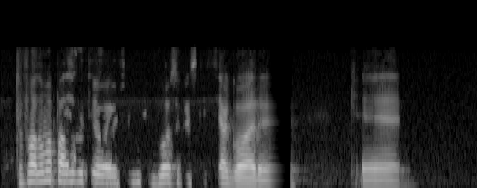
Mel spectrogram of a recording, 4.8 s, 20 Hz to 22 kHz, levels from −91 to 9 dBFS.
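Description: A speech recording over a G.722 call path, band-limited to nothing above 8 kHz, shows two faults. From 0.67 to 2.21 s the voice is speech suppressed in double talk, dipping by as much as about 25 dB for roughly a second in total. The likely cause is an echo canceller mistaking the talker for echo. Unlike a dropout, the level is ducked in pieces rather than switched cleanly off. At 2.69 to 2.92 s a call audio freeze stretches the last sound into a fading buzz or hiss over 211 ms, including 70 ms of silence, then resumes where it stopped. This likely comes from a starved jitter buffer. Unlike packet loss, nothing is missing; the timing is just pushed 211 ms later.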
